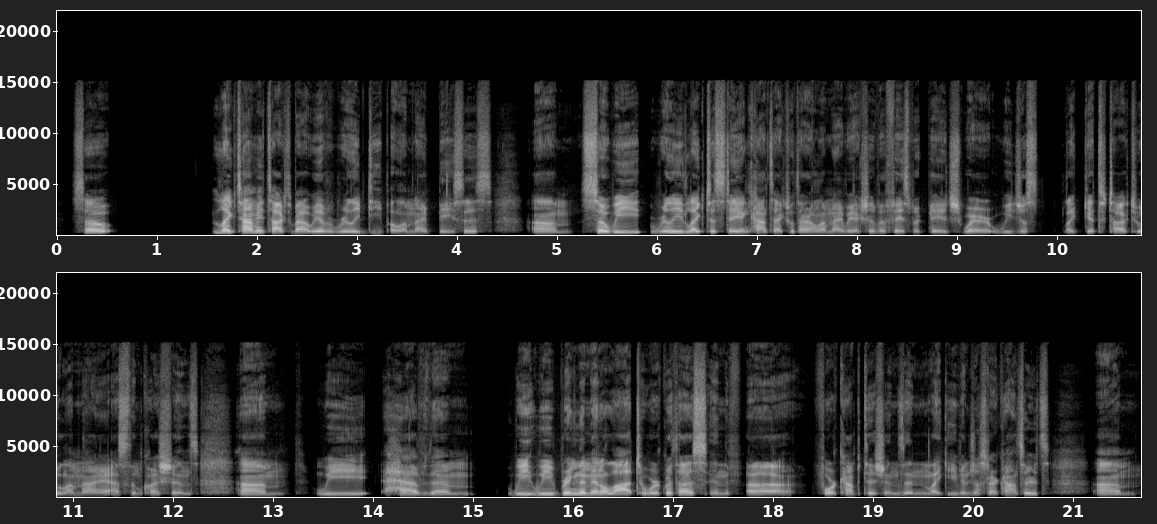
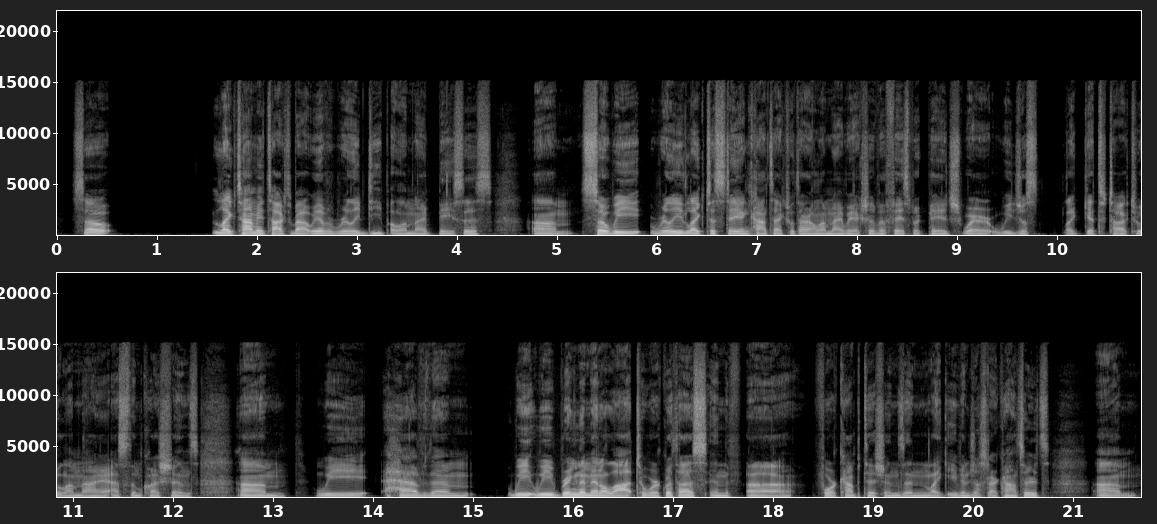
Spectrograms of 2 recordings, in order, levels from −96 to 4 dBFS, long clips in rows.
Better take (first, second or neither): second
